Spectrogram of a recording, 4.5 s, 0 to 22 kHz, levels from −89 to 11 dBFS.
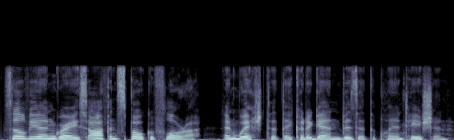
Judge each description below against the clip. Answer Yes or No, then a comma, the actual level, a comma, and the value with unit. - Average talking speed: No, fast, 210 wpm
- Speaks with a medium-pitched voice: No, high, 235 Hz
